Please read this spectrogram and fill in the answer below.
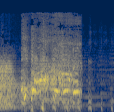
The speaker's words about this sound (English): This is a fart.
